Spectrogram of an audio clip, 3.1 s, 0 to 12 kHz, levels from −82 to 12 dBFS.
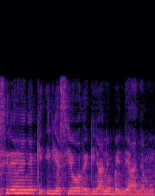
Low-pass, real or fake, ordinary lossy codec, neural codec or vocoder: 7.2 kHz; real; none; none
